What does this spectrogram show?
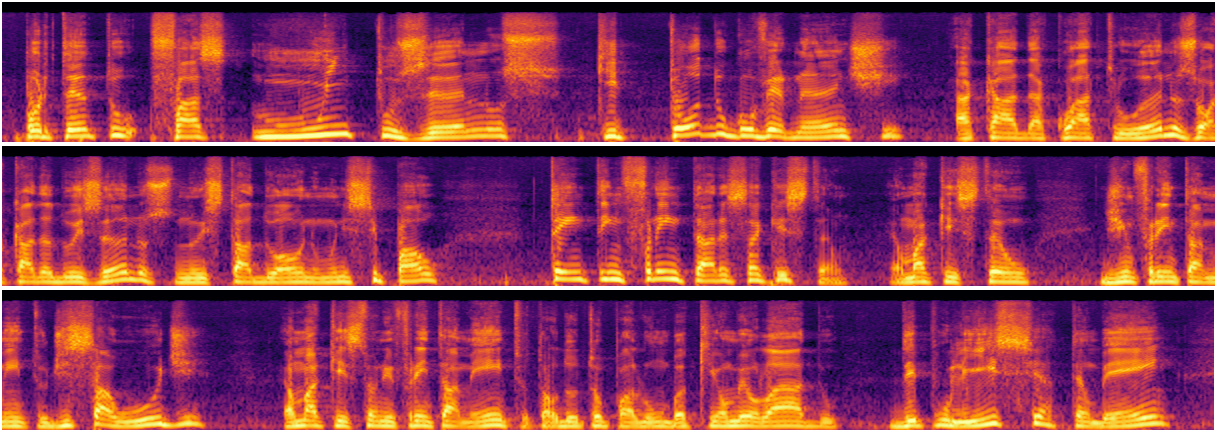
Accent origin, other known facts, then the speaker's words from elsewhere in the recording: São Paulo, Brazil; paulistano, sou filho do centro, vi a Cracolândia nascer.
